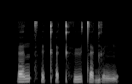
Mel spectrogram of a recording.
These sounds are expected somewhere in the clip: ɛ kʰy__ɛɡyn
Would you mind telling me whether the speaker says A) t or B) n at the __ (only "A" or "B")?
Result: A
